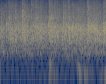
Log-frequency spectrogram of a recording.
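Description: Steady audience applause, a dense crackle of many hands clapping at an even, sustained loudness throughout, with no voices standing out.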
